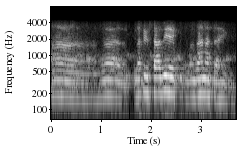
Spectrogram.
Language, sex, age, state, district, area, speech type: Maithili, female, 60+, Bihar, Begusarai, rural, conversation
